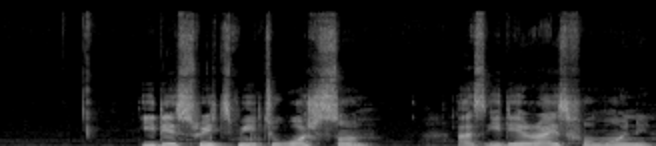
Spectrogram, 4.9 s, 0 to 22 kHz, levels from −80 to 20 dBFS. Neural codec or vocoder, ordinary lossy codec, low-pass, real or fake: none; none; none; real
